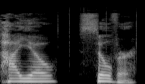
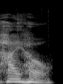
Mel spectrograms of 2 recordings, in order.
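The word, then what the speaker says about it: Hi-Yo Silver: It's Hayo Silver, not Hi-Ho.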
